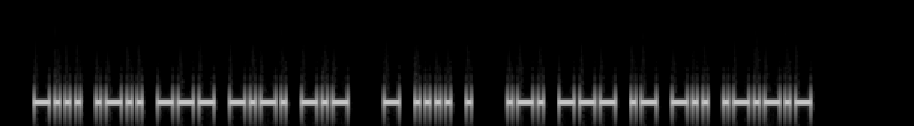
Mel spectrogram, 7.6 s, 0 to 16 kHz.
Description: Morse code, heard as a keyed tone, about 28 wpm, 700 Hz. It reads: BLOCK THE ROAD.
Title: Sentences from Top 1600 Words 28wpm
